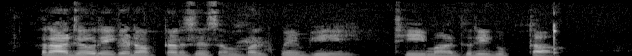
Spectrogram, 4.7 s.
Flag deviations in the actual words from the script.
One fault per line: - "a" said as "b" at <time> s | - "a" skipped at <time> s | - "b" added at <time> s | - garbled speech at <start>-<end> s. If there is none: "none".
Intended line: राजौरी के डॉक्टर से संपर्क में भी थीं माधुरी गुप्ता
none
